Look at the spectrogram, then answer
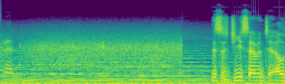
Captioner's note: static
